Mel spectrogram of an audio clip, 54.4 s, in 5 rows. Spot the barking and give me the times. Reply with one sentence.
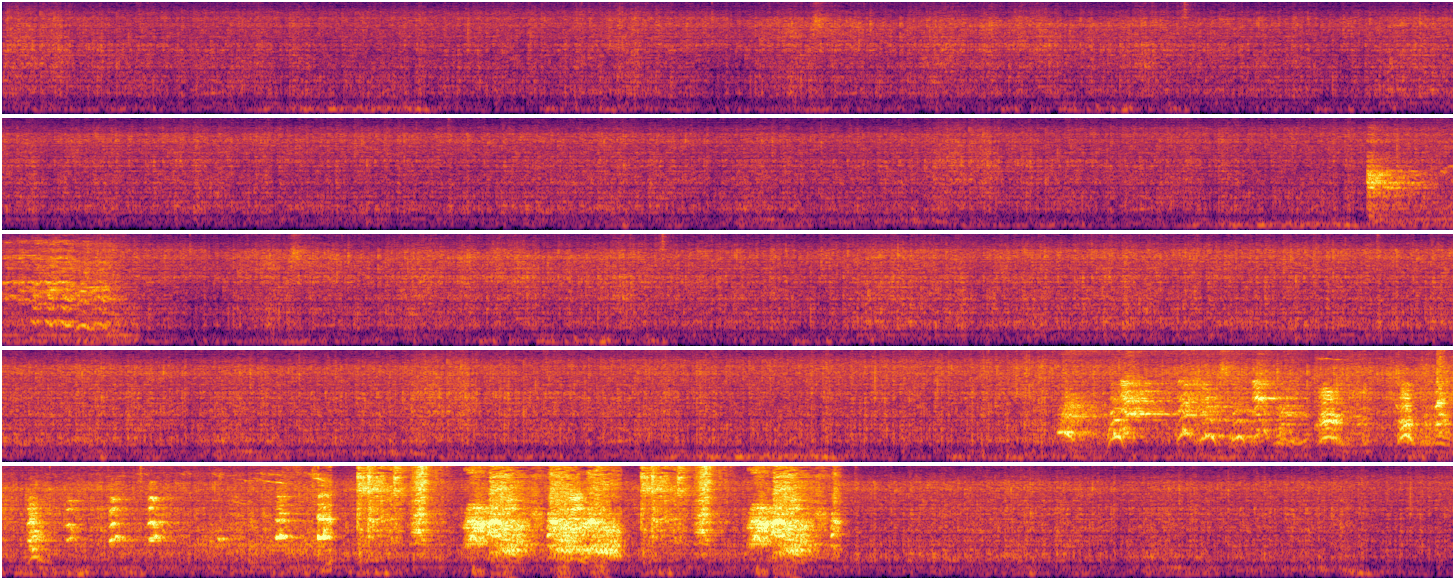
You can hear the barking from 40.5 to 49.9 s.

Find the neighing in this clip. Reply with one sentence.
The neighing can be heard from 21.1 to 22.8 s.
